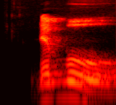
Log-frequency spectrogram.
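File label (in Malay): "debu", Malay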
